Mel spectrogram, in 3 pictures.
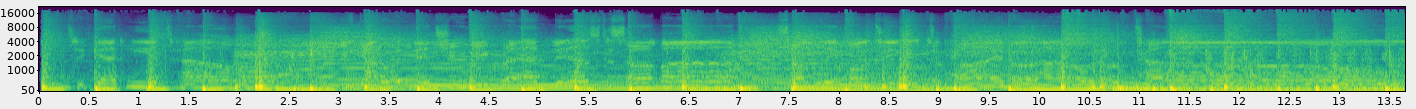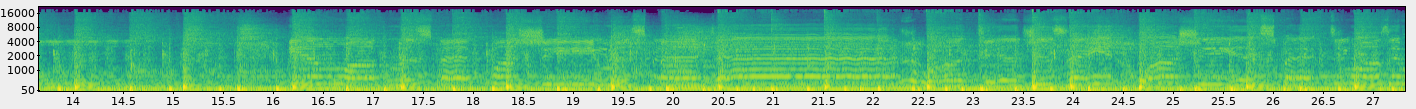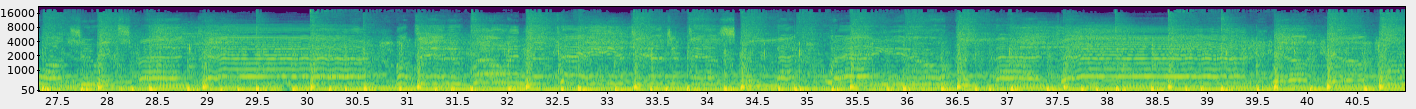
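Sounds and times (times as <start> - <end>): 
rolling bass: 0.0 - 40.9.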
